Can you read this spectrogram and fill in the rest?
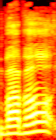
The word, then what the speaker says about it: Babar: Storm Babar? Yeah, pronounced like Barber, as in the Barber of Seville.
